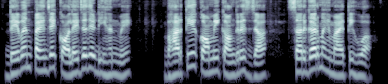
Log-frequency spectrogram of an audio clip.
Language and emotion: Sindhi, neutral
